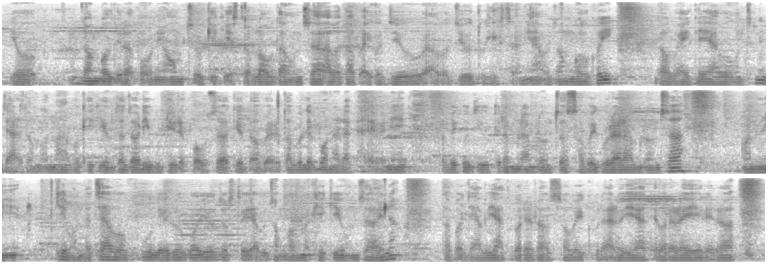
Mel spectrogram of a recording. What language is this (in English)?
Nepali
